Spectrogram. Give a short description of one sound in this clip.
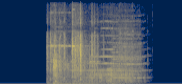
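A door creaks open slowly.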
